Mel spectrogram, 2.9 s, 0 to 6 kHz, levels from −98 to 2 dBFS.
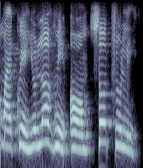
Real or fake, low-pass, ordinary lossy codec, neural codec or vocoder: real; 5.4 kHz; Opus, 32 kbps; none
